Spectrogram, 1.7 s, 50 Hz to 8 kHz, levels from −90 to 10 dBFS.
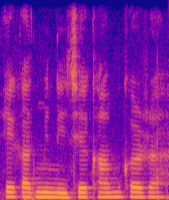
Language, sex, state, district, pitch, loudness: Hindi, female, Bihar, Vaishali, 185 Hz, -14 LUFS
